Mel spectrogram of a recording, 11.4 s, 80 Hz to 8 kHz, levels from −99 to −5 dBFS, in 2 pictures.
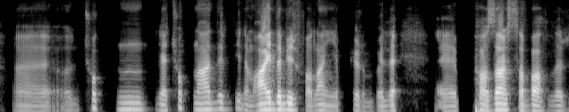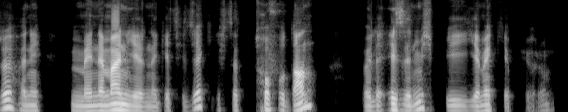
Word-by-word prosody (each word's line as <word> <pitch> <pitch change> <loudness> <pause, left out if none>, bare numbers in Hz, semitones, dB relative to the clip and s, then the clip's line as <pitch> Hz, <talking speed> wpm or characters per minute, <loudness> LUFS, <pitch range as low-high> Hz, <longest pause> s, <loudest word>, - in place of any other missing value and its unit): Eee, 95 -2 -9
o - - -15
çok 155 0 -7
n 130 -1 -5 0.3
çok 160 -4 -9
nadir 130 +1 0
değil 150 -6 -10
ama 105 +2 -8
ayda 130 +1 +9
1 125 - +5
falan 115 +1 -3
yapıyorum. 95 -2 -10
Böyle, 100 +2 -4 0.4
eee, 95 0 -6 0.2
pazar 115 +2 +7
sabahları 105 - 0
hani 105 -2 -7 0.3
menemen 105 +4 +5
yerine 95 -3 -3
geçecek, 90 +2 -8
işte, - - -15 0.2
tofudan, - - +1 0.5
böyle, 100 +1 -6
ezilmiş 120 +5 -3
bir 105 - -9
yemek 100 +1 -4
yapıyorum. 110 +3 -22
105 Hz, 140 wpm, -24 LUFS, 100-125 Hz, 0.5 s, ayda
